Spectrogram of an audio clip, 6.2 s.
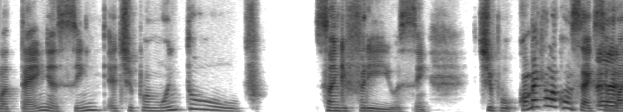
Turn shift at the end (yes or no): no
